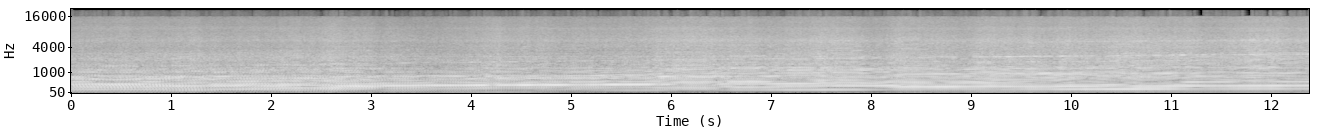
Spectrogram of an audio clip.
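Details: LS3 427ci EFI stroker V8, forged internals, AFR heads, for a 1956 Chevy: revs smoothly up and down, crisp even exhaust note, no ticking or knock; normal revving.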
